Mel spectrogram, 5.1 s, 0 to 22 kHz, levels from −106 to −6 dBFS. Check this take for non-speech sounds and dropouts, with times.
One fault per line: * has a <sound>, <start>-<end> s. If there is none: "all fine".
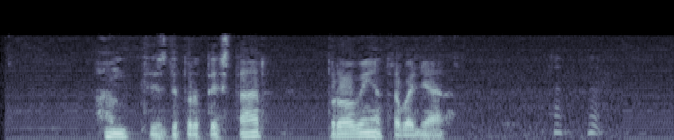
* has a laugh, 3.7-4.6 s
